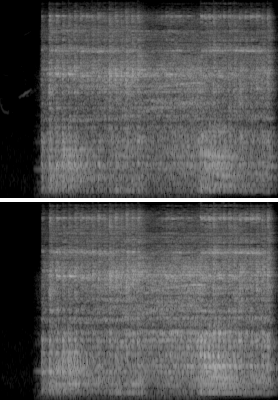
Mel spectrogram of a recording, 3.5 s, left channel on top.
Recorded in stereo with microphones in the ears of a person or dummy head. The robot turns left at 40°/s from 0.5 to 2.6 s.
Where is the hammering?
85° left, 2.5 m; by 3.4 s straight ahead, 2.5 m.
